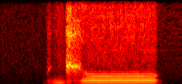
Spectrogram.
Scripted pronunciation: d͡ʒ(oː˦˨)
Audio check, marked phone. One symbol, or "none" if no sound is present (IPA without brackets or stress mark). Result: oː˦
